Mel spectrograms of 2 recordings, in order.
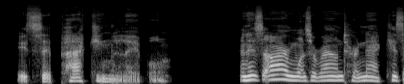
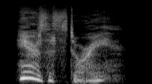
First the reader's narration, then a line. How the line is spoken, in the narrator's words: she hissed into his ear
